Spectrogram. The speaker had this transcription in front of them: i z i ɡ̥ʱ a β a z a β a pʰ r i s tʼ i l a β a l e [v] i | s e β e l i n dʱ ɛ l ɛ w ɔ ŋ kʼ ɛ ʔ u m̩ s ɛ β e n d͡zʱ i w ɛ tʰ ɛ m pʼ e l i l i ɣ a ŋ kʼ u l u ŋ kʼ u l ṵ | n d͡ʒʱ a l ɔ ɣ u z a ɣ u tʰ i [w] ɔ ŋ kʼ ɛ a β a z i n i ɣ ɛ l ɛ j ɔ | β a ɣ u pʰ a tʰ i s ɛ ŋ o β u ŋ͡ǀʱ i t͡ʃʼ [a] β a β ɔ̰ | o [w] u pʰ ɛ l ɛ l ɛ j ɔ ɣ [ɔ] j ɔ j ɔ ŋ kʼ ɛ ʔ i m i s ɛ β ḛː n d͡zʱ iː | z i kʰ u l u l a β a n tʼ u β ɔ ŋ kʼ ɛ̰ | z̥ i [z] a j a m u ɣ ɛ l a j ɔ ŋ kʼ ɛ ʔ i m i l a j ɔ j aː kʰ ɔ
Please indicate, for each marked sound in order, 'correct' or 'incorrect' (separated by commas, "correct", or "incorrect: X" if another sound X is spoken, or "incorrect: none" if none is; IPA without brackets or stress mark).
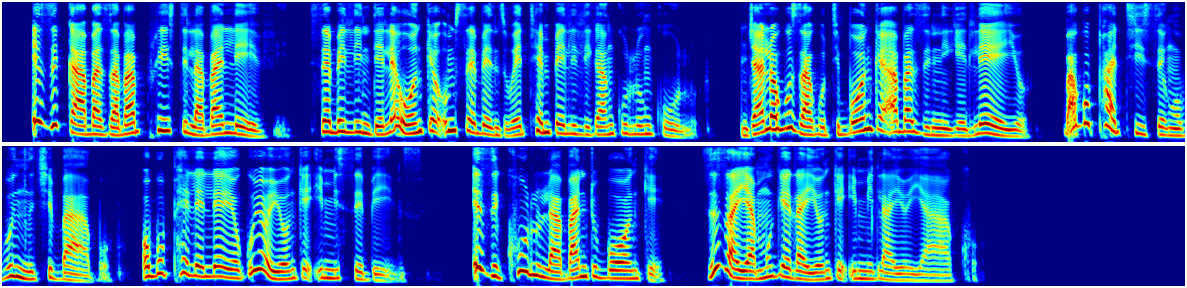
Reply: correct, incorrect: β, incorrect: i, incorrect: β, incorrect: u, correct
